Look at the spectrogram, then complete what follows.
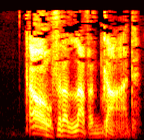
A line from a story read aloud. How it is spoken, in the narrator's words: Nora exclaimed with a hostile groan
